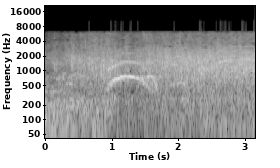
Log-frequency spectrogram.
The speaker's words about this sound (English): Don't applaud. I know what you're applauding for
